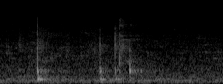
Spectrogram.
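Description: Quiet kitchen handling sounds over a low steady hum: a few soft clicks as a matzo ball is set down on a plate and the next one is rolled from the batter between wet hands.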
